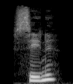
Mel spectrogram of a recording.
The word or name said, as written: sinde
